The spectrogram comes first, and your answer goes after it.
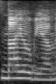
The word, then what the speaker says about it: niobium: I cannot pronounce his full name for some reason. It's niobium.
